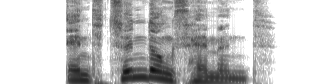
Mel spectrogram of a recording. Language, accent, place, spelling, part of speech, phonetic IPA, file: German, Germany, Berlin, entzündungshemmend, adjective, [ɛntˈt͡sʏndʊŋsˌhɛmənt], De-entzündungshemmend.ogg
- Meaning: antiinflammatory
